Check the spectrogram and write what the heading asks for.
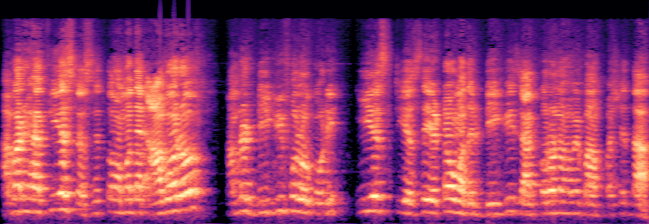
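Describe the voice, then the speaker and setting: A Bangladeshi man teaching English grammar. He explains each rule step by step and reads the example phrases out slowly. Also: high voice, a bit bright, muffled recording. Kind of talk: grammar lesson. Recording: echoey room, mic at a distance.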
